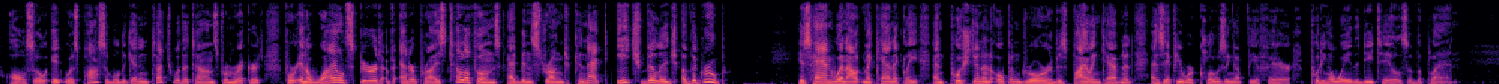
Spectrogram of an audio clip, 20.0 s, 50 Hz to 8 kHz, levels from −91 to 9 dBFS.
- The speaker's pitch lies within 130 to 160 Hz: Yes, medium, 140 Hz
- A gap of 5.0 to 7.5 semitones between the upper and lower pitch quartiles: Yes, average, 5.3 semitones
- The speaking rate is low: No, average, 185 wpm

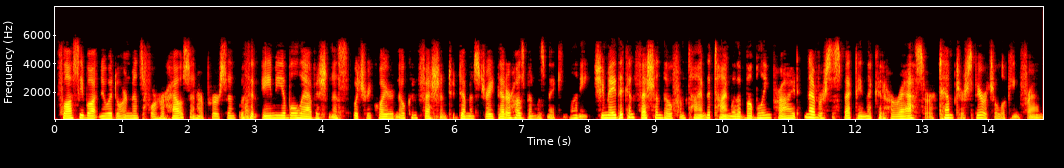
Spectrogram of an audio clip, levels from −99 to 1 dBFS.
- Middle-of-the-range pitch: Yes, medium, 165 Hz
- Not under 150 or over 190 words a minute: No, fast, 205 wpm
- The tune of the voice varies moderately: No, narrow, 2.3 semitones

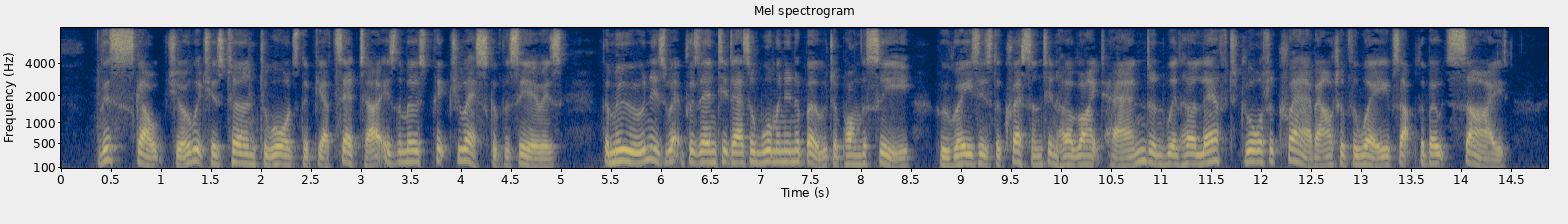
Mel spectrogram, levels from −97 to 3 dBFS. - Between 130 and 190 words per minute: No, fast, 205 wpm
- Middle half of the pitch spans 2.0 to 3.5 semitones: No, average, 4.5 semitones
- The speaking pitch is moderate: Yes, medium, 150 Hz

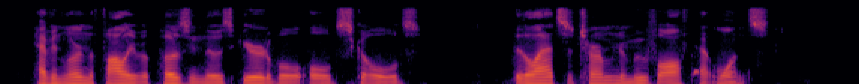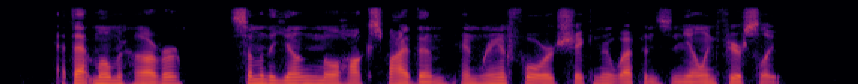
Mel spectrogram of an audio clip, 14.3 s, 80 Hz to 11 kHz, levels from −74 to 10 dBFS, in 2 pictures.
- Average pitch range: No, narrow, 2.1 semitones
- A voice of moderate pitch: No, low, 110 Hz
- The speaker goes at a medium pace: Yes, average, 160 wpm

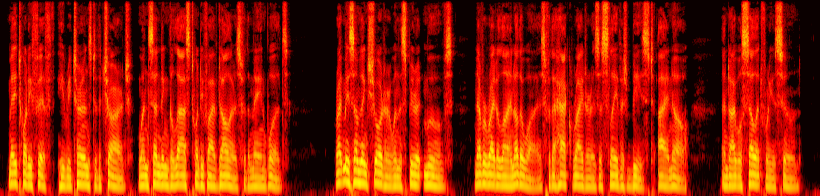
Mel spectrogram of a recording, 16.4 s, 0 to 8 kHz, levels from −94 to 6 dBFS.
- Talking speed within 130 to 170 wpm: No, average, 180 wpm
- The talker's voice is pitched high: No, low, 105 Hz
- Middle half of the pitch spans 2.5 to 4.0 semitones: Yes, average, 2.9 semitones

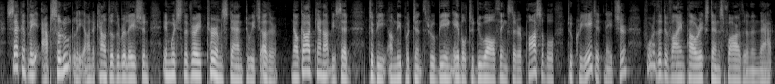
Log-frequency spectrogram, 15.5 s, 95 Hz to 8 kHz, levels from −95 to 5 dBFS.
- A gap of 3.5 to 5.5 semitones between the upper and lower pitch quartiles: Yes, average, 4.1 semitones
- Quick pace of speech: No, average, 175 wpm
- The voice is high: No, low, 130 Hz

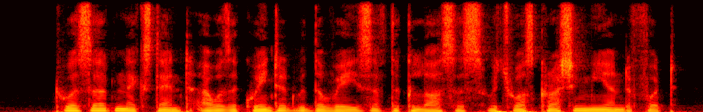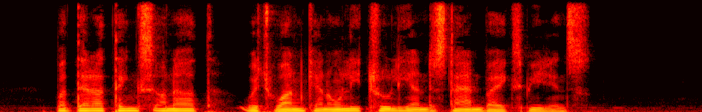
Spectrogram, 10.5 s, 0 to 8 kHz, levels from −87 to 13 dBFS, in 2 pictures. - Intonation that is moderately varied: No, narrow, 2.3 semitones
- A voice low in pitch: Yes, low, 115 Hz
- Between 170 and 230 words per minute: Yes, average, 190 wpm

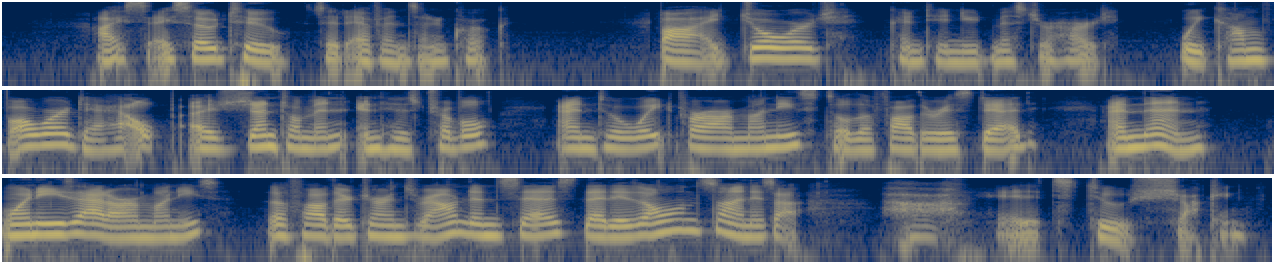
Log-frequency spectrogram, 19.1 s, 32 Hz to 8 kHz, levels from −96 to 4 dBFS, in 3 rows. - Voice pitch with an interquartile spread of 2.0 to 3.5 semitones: Yes, average, 3.0 semitones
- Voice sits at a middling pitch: Yes, medium, 180 Hz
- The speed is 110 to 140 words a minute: No, average, 180 wpm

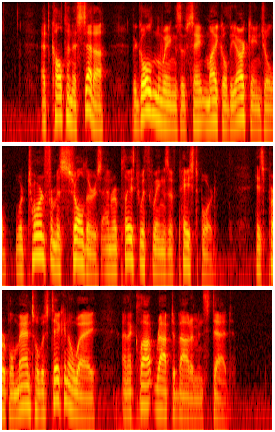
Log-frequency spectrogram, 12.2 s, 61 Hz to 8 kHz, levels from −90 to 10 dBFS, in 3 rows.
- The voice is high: No, low, 120 Hz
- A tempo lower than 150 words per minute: No, average, 165 wpm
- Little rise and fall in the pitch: No, wide, 5.4 semitones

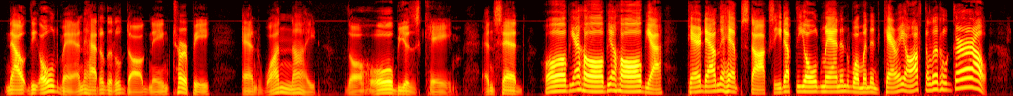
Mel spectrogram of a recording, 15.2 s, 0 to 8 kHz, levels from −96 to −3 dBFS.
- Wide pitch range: Yes, wide, 8.6 semitones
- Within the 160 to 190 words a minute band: No, average, 150 wpm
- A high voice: No, medium, 140 Hz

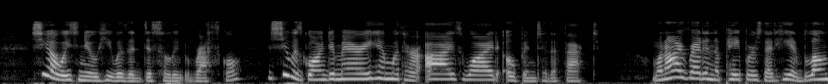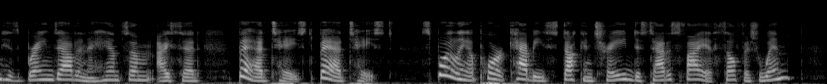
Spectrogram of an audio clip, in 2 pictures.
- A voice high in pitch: Yes, high, 210 Hz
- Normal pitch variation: No, wide, 6.0 semitones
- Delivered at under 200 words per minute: No, fast, 205 wpm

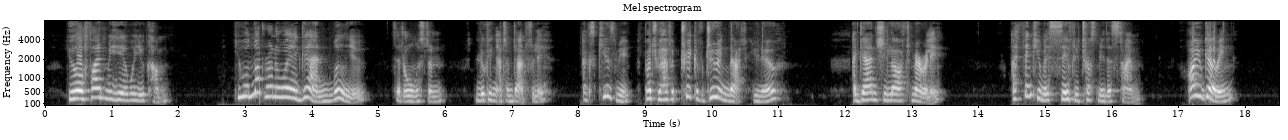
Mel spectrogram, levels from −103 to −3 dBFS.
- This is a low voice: No, high, 245 Hz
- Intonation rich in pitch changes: Yes, wide, 6.7 semitones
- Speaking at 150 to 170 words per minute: Yes, average, 160 wpm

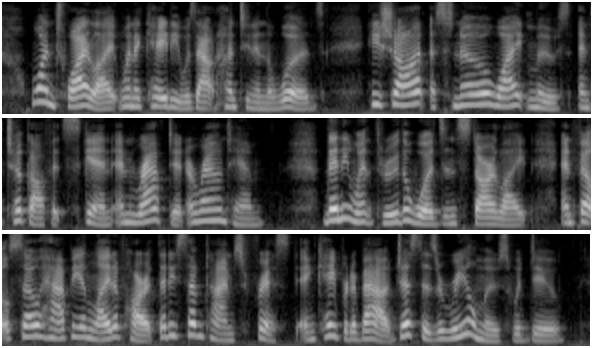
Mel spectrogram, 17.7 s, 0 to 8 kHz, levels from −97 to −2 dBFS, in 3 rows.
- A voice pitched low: No, high, 225 Hz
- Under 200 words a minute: No, fast, 205 wpm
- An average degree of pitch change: No, wide, 7.0 semitones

